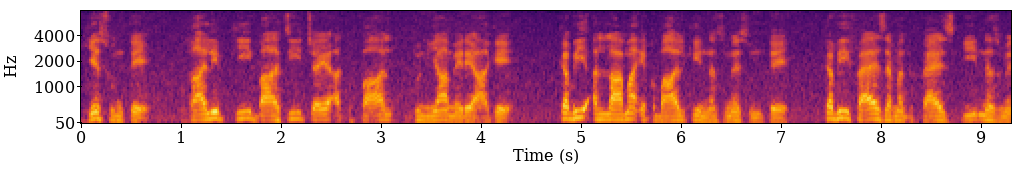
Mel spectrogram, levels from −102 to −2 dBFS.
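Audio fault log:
Throughout: noise suppressor artifacts. The suppressor judges which frequency bands hold steady room noise and pulls them down by about 18 dB frame by frame. The room noise, about 17 dB under the speech, sinks in the gaps and comes back beneath each phrase, so the background pumps.
0.01–0.68 s, 1.00–1.11 s, 1.53–3.35 s, 4.06–4.31 s (just before "کبھی علامہ"), 5.57–6.90 s (just after "کبھی علامہ"), 7.44–8.84 s: speech cut by the noise suppressor. Quiet parts of the speech were mistaken for noise and dropped by about 15 to 18 dB, about 100 to 400 milliseconds in each span, so syllables sound swallowed or faint.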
